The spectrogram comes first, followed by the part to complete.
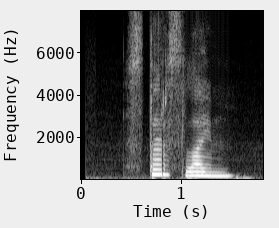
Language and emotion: Russian, neutral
